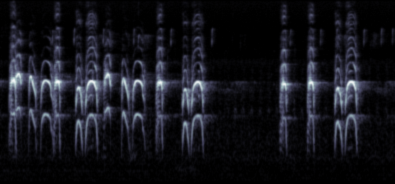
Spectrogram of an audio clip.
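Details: Rapid run of great kiskadee notes: harsh, ringing, arch-shaped calls delivered almost continuously for three seconds, a short pause, then two more quick phrases.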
